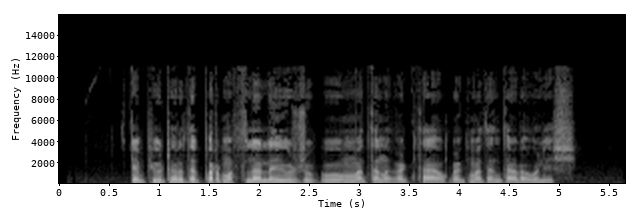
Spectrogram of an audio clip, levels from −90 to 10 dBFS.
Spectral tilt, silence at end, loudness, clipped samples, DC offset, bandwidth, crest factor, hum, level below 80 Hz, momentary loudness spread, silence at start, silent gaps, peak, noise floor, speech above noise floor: -5.5 dB/octave; 0.55 s; -29 LUFS; under 0.1%; under 0.1%; 11.5 kHz; 20 dB; none; -66 dBFS; 7 LU; 0.7 s; none; -10 dBFS; -70 dBFS; 42 dB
